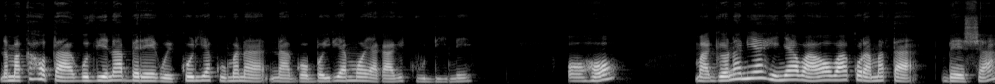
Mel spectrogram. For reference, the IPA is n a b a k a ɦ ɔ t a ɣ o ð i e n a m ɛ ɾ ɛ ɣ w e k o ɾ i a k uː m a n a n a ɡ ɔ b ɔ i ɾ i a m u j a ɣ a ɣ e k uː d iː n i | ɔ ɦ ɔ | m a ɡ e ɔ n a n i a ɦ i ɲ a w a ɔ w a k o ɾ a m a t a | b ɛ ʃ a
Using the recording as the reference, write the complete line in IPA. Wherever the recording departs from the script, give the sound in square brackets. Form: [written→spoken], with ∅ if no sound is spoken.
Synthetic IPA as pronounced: n a [b→m] a k a ɦ ɔ t a ɣ o ð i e n a [m→b] ɛ ɾ ɛ ɣ w e k o ɾ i a k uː m a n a n a ɡ ɔ b ɔ i ɾ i a m [u→ɔ] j a ɣ a ɣ e k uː d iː n [i→e] | ɔ ɦ ɔ | m a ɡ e ɔ n a n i a ɦ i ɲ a w a ɔ w a k o ɾ a m a t a | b ɛ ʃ a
